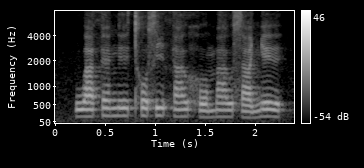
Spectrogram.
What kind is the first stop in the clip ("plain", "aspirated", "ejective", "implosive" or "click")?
aspirated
